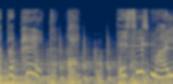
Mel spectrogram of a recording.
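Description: Bright children's cartoon theme music with a child's voice giving a pig snort just after the start; near the end the voice begins to speak over the music.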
